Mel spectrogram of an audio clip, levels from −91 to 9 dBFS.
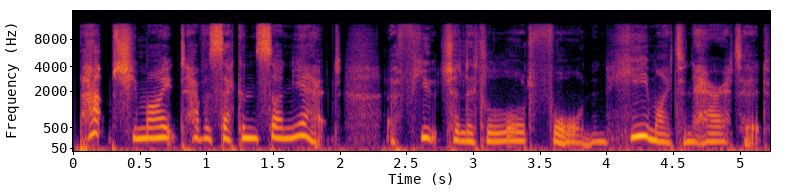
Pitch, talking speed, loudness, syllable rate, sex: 210 Hz, 195 wpm, -18 LUFS, 5.2 syllables/s, female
